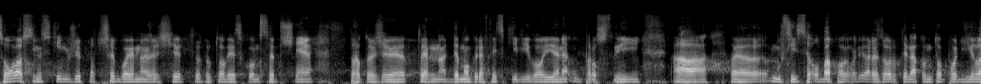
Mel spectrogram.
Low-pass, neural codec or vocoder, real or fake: 10.8 kHz; codec, 24 kHz, 1.5 kbps, HILCodec; fake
